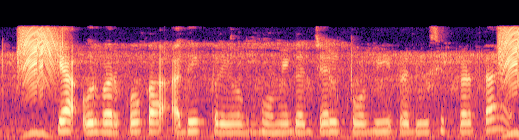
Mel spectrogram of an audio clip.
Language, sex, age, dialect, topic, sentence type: Hindi, female, 36-40, Kanauji Braj Bhasha, agriculture, statement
